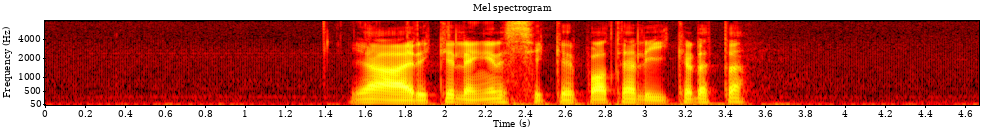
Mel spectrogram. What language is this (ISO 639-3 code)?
nor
